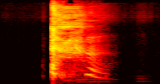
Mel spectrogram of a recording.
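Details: Persistent coughing fit: a single harsh, forceful cough burst within a prolonged, never-ending fit of coughing that the person says they can't stop.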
